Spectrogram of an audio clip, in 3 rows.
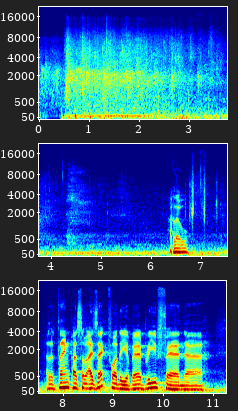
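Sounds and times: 
applause welcoming a guest speaker at a church retreat: 0:00.0 - 0:04.0
speech: 0:06.4 - 0:07.0, 0:07.7 - 0:11.0.

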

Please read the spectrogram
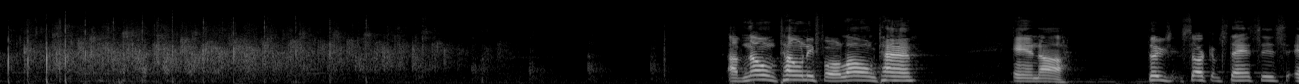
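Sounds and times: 
audience clapping: 0:00.0 - 0:06.8
speech: 0:07.3 - 0:09.2, 0:10.1 - 0:10.8, 0:11.5 - 0:12.9.

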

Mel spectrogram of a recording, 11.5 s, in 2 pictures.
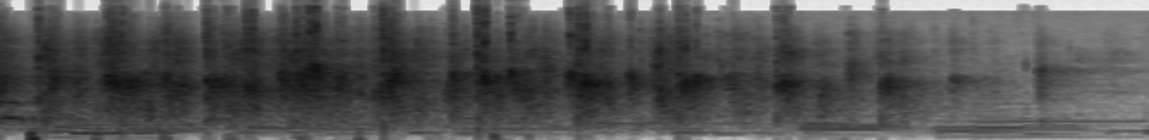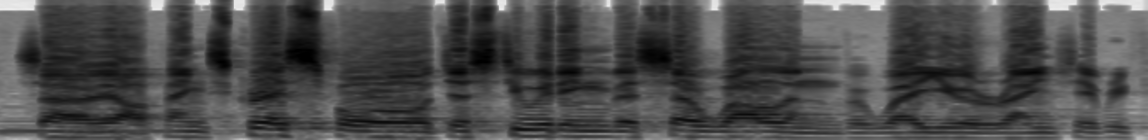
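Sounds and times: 
audience clapping: 0:00.0 - 0:05.4
speech: 0:06.0 - 0:11.4.

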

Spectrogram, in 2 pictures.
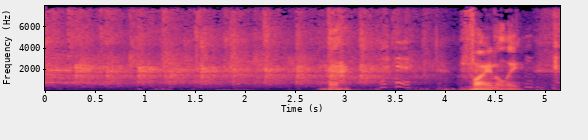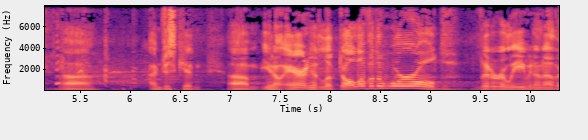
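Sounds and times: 
light applause: 0:00.0 - 0:03.9
speech: 0:02.8 - 0:10.2
laughter: 0:04.8 - 0:06.8.

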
